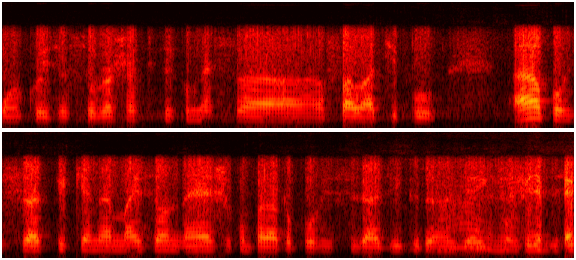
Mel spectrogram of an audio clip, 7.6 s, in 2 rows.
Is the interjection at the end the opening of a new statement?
Yes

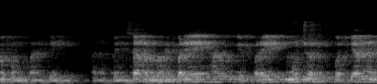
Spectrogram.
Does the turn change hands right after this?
No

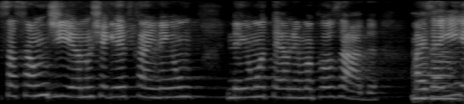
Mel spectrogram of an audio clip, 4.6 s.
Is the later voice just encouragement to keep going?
Yes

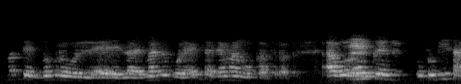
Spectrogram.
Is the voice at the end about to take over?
No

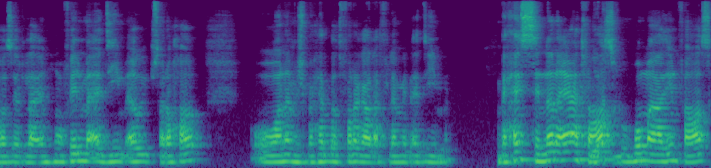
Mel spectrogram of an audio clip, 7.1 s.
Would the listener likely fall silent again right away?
Yes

